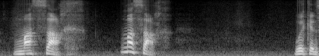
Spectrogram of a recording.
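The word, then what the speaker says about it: masach: Well, there's a concept within the secrets of the Cababala called masak. Masak. We can spell it m a s a c h.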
